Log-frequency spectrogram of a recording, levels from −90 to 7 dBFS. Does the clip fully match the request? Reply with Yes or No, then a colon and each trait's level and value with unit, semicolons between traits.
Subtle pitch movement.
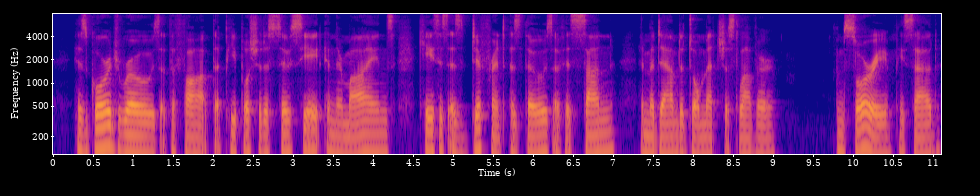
Yes: narrow, 1.9 semitones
